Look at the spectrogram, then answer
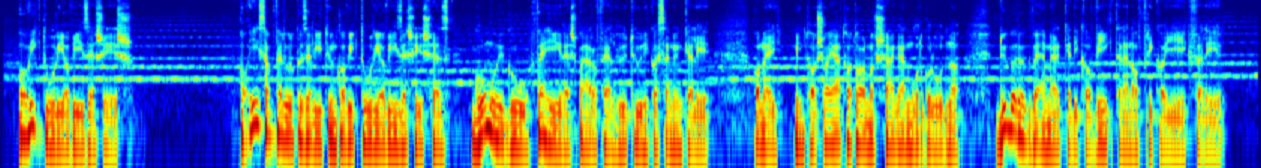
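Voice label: Hungarian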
